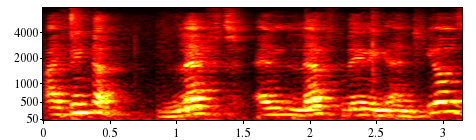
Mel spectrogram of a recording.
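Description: A man is heard with audible room echo. Light background noise sits underneath. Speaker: competitive debater. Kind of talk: debate speech. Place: classroom. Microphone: camera far.

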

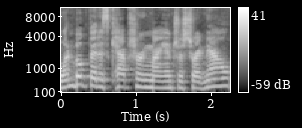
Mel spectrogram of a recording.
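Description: With an American accent, a woman is speaking. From US South. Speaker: quilting YouTuber. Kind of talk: casual book review monologue. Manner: animated. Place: home room.

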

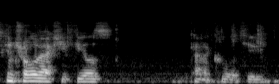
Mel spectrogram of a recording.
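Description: A somewhat breathy man's voice comes through light background noise. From Canada. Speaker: video game collector and video creator. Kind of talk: casual show-and-tell haul video. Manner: hesitant, many filler sounds. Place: home room. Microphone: webcam.

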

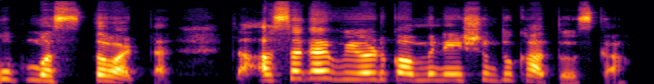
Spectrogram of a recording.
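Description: The recording has a dry, close sound with no echo as a woman speaks at a high pitch. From Goa. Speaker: food show host. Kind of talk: casual chat. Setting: restaurant.

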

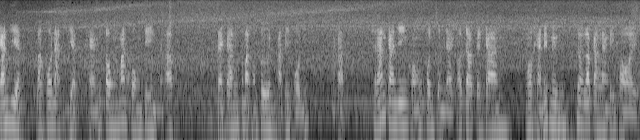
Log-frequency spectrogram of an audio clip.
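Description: With noticeable noise behind him, a man talks in a fairly even intonation. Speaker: shooting instructor. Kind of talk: tutorial. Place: open country.

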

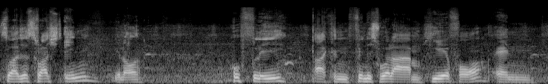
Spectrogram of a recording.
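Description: Speaking at a moderate pace with long, frequent pauses, a man keeps a very even loudness, medium pitch and ordinary pitch variation over noticeable background noise. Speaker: interviewer. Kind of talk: casual interview talk.

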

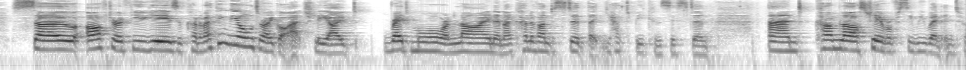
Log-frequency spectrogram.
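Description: A woman speaks in a British accent at a fairly quick pace, with ordinary pitch variation. Her tone is bright and sharp against a quiet background. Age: 20s. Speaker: personal trainer. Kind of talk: testimony. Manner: casual, conversational. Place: home room. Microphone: phone near.

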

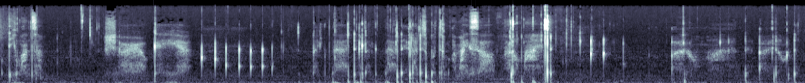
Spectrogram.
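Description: Whispering and soft-spoken, a woman talks at a very slow pace with long, frequent pauses. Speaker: ASMR creator. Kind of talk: soft ASMR whisper talk. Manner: soft close-mic ASMR whisper. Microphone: studio mic.

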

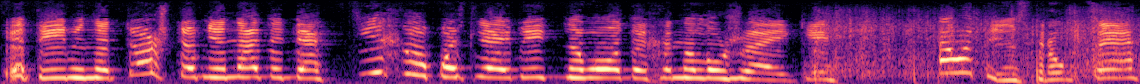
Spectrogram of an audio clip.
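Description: In a cartoonish character voice, someone rattles along at a very fast pace with an extremely high pitch. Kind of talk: Russian cartoon dubbing. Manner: chatty, exasperated, comic.

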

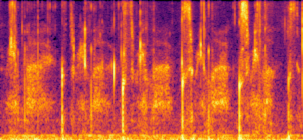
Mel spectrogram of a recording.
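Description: A soft-spoken woman's whisper at a very slow pace. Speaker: ASMR creator. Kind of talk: soft ASMR whispering. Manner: soft close-mic whisper, repeated word. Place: home room. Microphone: studio mic.

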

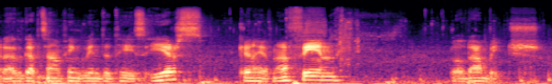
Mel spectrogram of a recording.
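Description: A man with a Slovak accent talks at a very slow pace, leaving long, frequent pauses. His pitch varies in an ordinary way, with light background noise behind him. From Slovakia. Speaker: gamer YouTuber. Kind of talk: gameplay commentary. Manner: casual, profane, halting English. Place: home room.

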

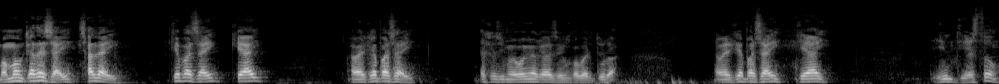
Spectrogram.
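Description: A man speaks at a fairly quick pace in an animated tone, his pitch moving in an ordinary way. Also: quiet background. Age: 50s. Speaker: pet channel host. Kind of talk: live stream chat. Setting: at home with dogs at night. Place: garden. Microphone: phone near.

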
